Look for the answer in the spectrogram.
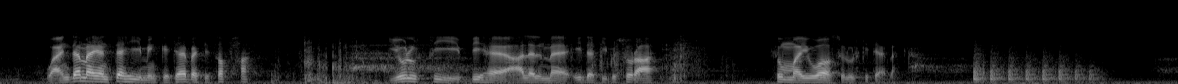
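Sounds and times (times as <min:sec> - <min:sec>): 
speech: 0:00.5 - 0:02.7, 0:03.9 - 0:06.8, 0:07.8 - 0:09.1
knocking on a door: 0:09.7 - 0:11.2.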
